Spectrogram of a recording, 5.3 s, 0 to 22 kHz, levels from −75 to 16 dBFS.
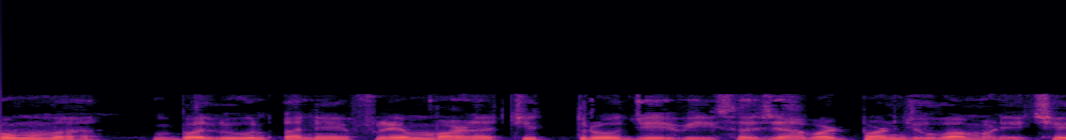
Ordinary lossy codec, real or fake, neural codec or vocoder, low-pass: MP3, 32 kbps; fake; vocoder, 22.05 kHz, 80 mel bands, HiFi-GAN; 7.2 kHz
